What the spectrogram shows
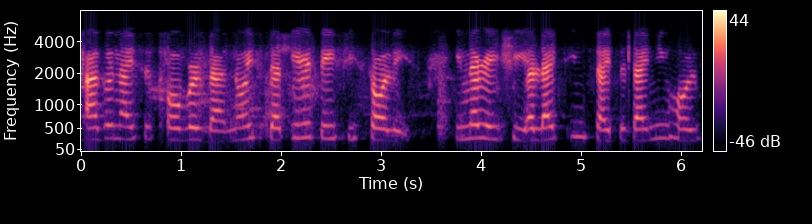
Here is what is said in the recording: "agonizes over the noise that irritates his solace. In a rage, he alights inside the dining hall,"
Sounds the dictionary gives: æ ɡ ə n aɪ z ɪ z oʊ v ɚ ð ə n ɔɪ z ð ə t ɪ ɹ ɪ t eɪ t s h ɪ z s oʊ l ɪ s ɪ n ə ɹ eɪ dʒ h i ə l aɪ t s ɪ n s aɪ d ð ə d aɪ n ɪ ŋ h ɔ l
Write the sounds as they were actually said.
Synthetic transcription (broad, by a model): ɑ ɡ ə n aɪ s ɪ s oʊ v ɚ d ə n ɔɪ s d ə t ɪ ɹ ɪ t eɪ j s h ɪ s oʊ l ɪ s ɪ n ə ɹ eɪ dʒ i ə l aɪ t s ɪ n s aɪ d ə d aɪ n ɪ ŋ h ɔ l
